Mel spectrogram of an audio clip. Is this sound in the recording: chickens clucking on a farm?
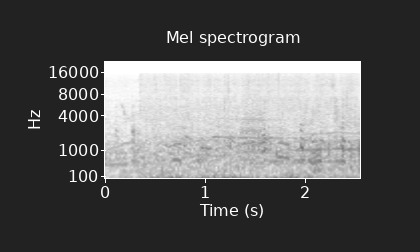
yes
